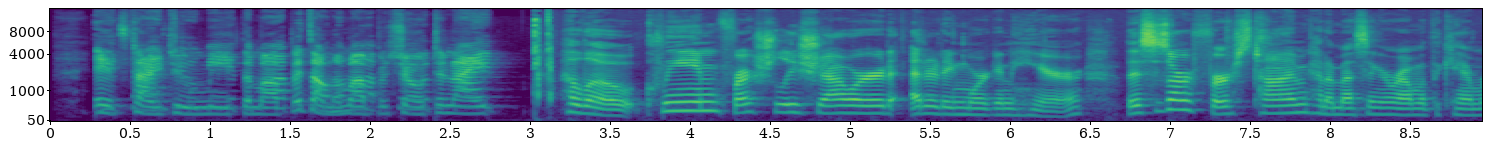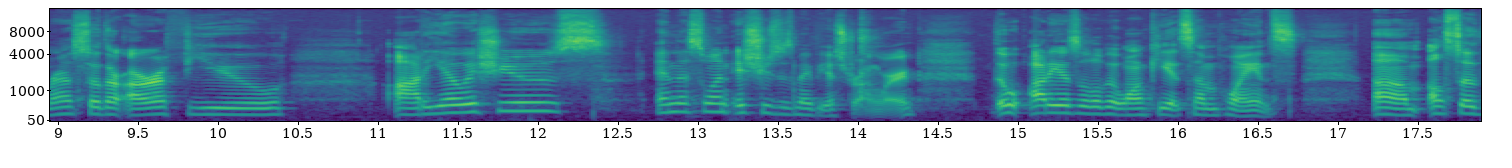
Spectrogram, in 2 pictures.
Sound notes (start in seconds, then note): 3.0 mouse click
